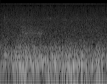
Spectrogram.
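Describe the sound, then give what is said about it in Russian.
Thunder rolls after a lightning flash, a deep continuous rumble with steady rain hissing underneath, holding at an even loudness throughout without distinct separate claps. “тут сверкнула молния, и где-то не очень далеко загремел гром.”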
